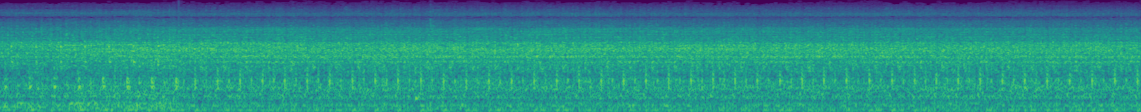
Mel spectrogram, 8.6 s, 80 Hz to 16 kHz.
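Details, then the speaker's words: 1964 Buick Electra 225 that was in a fire, first start after rescue with a holed, charred exhaust: light, uneven tapping of about three a second at idle despite strong oil pressure; owner suspects something loosened by the heat. "well we've definitely got some noise although we have really good oil pressure everything seemed to be okay there is just a a little bit of a tapy tap somebody knocking on the door there"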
